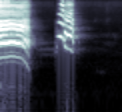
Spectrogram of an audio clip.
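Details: Indian ringneck parrot chirping: a loud, harsh, richly layered squawk lasting about a third of a second, then a brief higher twittering chirp, in a quiet setting.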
